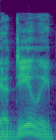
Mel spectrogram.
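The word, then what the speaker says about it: Adélie: the penguins he chose the adily penguin that's how you pronounce that french word hans is one of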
